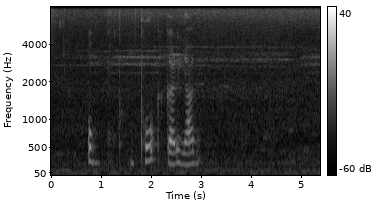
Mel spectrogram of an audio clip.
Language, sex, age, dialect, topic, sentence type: Hindi, female, 25-30, Hindustani Malvi Khadi Boli, banking, statement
